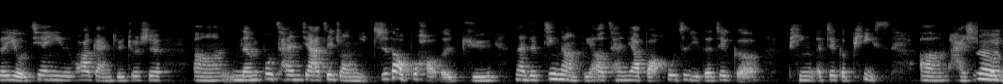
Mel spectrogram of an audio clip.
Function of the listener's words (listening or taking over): taking over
